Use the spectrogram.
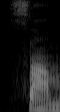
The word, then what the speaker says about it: psalm: he interesting poem uh साम of life यह P silent होगा बच्चों और इसको हम साम पढ़ेंगे साम का मतलब होता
